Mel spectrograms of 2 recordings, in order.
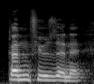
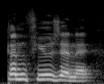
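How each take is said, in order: No difference in how they are said.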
